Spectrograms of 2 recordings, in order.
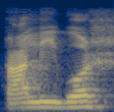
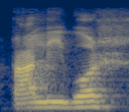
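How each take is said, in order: First: The second syllable is said as 'li'. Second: The same.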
